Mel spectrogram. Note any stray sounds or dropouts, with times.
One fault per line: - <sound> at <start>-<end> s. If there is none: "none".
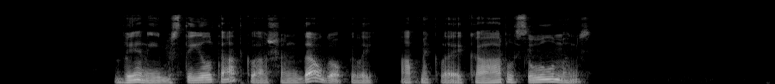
none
